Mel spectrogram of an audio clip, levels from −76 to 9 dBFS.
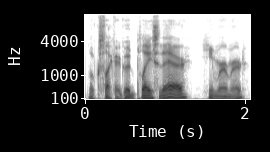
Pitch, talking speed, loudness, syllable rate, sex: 95 Hz, 230 wpm, -15 LUFS, 6.5 syllables/s, male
